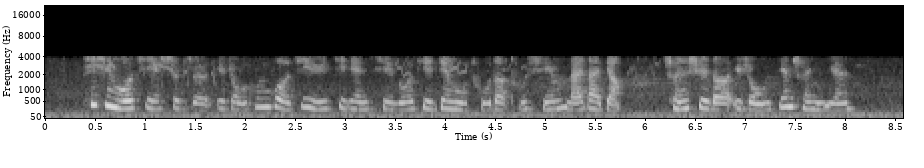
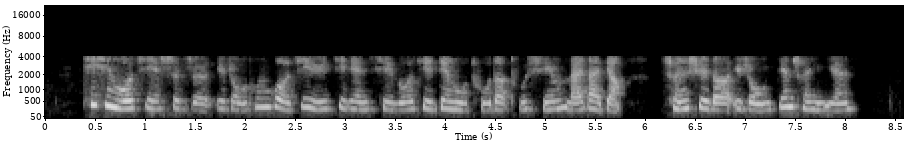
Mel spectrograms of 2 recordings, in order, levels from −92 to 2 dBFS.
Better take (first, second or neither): second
